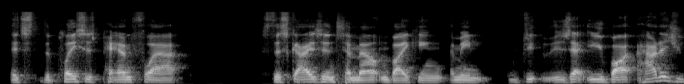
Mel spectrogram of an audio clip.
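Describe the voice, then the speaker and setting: At a fairly slow pace with fairly even intonation, a normal speaking voice comes through over a quiet background. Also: man, medium pitch for a man. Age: 60s. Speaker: podcast co-host. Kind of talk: casual chat.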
